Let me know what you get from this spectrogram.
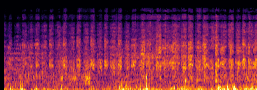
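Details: Pocket American Bully, male, from a kennel in Romania, panting in quick rapid breaths about three per second, soft and breathy with low rumbling handling noise underneath.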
